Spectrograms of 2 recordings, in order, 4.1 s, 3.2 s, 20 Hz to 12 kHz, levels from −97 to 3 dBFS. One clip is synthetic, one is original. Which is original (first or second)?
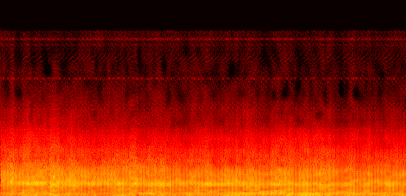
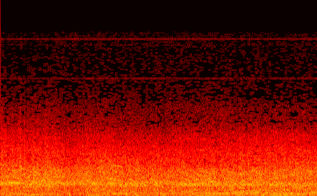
second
